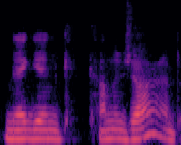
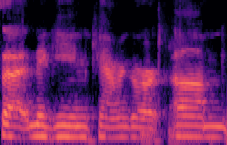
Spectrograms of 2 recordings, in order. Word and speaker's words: Janine Kamanjar: And next we have Nejin Kamanjar. I apologize for mispronouncing that. Yeah, that's all right. Yeah, can you hear me? Yes, I can hear you. Thank you. Okay, great. Yeah, it's Janine Kamanjar.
